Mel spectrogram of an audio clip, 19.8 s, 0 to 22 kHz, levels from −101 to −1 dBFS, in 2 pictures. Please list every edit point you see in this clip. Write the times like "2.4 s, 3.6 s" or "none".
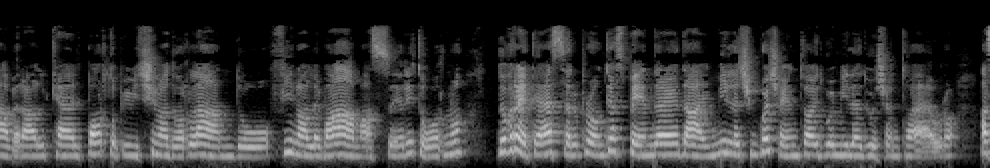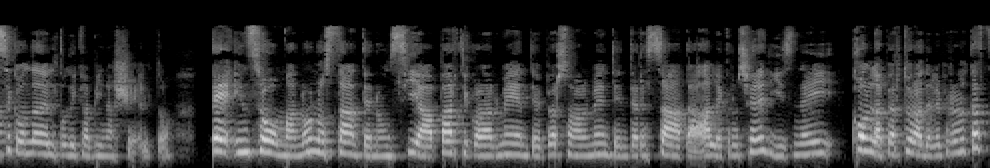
10.5 s, 11.8 s, 18.3 s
